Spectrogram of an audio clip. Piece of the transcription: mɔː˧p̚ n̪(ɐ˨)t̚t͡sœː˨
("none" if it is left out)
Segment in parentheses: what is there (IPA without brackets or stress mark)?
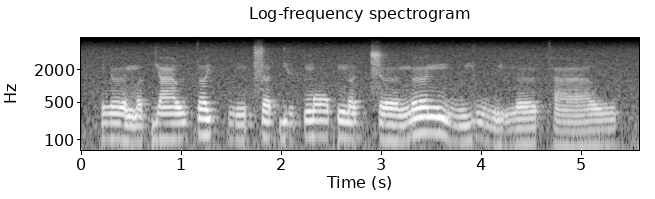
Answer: ɐ˨˥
